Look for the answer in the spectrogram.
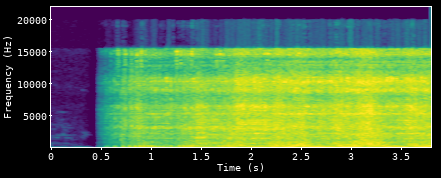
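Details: Honda Wave 100 motorcycle after clearing a clogged fuel filter (carb already cleaned, air filter replaced) that caused hard starting, stalling and no acceleration: catches quickly, revs cleanly with rising even exhaust note; runs healthy.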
